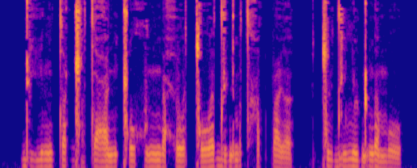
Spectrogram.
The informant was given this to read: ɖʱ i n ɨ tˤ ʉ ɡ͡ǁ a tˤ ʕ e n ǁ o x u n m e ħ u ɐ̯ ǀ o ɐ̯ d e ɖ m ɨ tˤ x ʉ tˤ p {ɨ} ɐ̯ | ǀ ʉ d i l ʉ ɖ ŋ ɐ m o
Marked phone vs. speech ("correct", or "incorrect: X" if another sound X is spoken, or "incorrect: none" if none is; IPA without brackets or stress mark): incorrect: i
